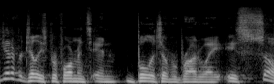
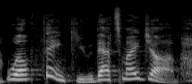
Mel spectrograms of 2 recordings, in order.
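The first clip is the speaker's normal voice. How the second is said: higher, sweet reply; lightly voiced Jennifer Tilly; 7 semitones higher than usual. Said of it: "And Jennifer's like".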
